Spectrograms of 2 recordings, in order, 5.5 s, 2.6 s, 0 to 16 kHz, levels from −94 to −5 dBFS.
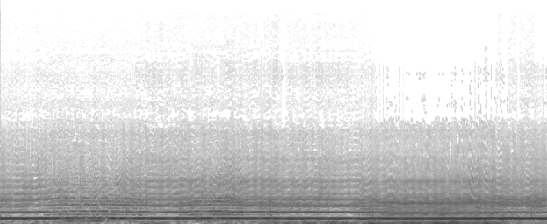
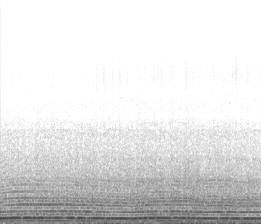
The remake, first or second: first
